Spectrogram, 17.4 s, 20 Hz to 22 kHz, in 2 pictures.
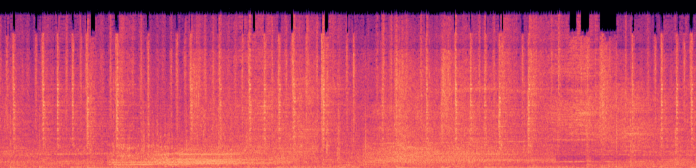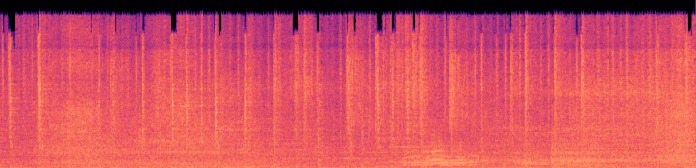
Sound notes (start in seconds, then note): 3.7 dramatic music; 3.7 tires squealing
